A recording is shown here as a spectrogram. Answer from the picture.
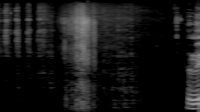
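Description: A pencil scratching a short mark onto a wooden block, after a few light ticks of the block being handled against the metal column.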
